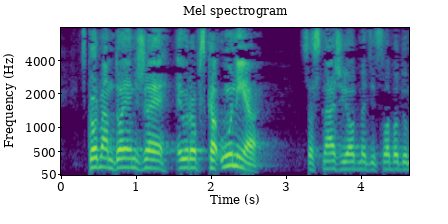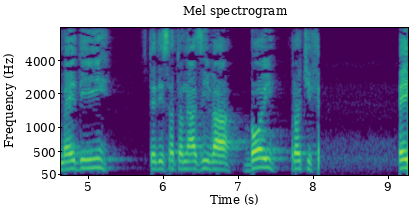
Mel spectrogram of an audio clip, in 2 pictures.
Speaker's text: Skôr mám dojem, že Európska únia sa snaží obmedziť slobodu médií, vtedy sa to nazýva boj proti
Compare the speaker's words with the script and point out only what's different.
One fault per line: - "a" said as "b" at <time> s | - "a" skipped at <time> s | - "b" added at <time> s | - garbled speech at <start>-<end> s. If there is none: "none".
none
